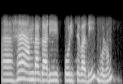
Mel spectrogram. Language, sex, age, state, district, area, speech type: Bengali, female, 18-30, West Bengal, Paschim Medinipur, rural, conversation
